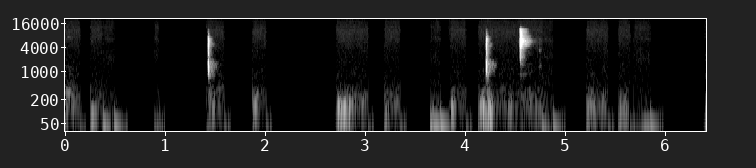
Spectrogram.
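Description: A computer mouse clicks on a web page, a few sharp isolated clicks spaced apart over near-silence with faint soft handling noises between them.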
